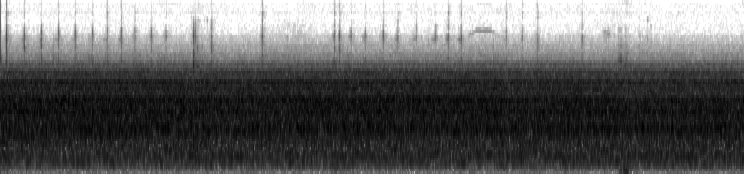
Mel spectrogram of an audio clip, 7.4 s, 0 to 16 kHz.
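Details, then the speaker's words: Two-metre band (144.000–145.990 MHz) receiver indoors with a steady rushing hiss and faint ticks, no clear signal. The digital-sounding QRM has no on-band source and no digital gateways are active; the signal lights fluctuate constantly. "C steps now you can see all this noise and it sounds like a digital noise now there's no digital gateways on at the moment there's nothing here on the Amer band that is causing this kind of noise"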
